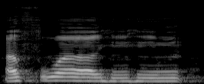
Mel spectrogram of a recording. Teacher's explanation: گے علی افواہہم، افواہہم، حمزہ کو فا کے ساتھ ملانا ہے، واو کے بعد الف مدہ ہے، ایک الف دال میں کھینچیں گے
